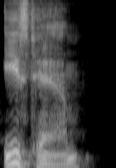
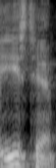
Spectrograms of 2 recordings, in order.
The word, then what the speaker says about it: Eastham: And there's another town on the Cape called East Ham. And I'm like, how do you say East Ham? Because obviously East Ham is East Ham. And he's like, it's Eastham. It is not Eastham.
